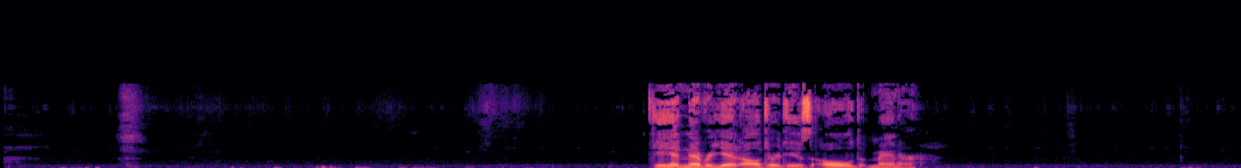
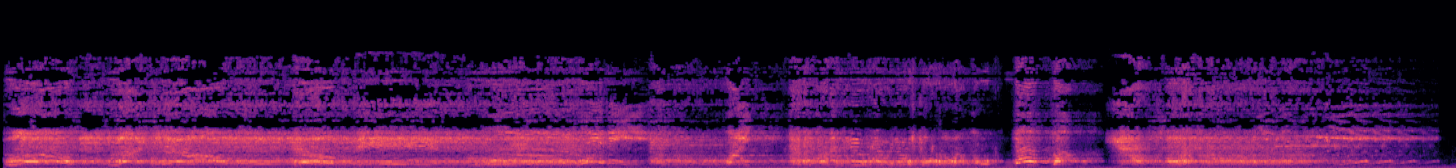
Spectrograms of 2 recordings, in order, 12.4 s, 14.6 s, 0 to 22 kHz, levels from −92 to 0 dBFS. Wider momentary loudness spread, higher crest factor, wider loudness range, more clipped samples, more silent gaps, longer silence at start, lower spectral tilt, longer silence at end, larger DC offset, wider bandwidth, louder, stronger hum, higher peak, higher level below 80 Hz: first, 26 LU vs 10 LU; first, 26 dB vs 18 dB; first, 15 LU vs 4 LU; neither; neither; first, 0.95 s vs 0.05 s; first, -3 dB/octave vs 0.5 dB/octave; first, 3.25 s vs 0.15 s; neither; second, 11.5 kHz vs 15.5 kHz; about the same, -25 LUFS vs -27 LUFS; neither; first, -6 dBFS vs -10 dBFS; about the same, -60 dBFS vs -56 dBFS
